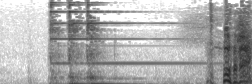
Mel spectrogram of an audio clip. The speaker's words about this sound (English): You got to the bell before me.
